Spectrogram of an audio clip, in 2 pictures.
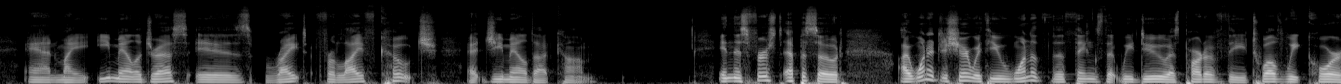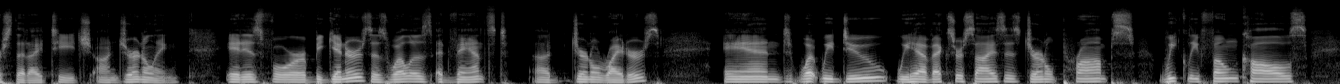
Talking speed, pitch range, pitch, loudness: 135 wpm, 110-130 Hz, 120 Hz, -22 LUFS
